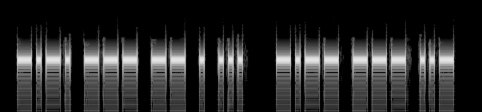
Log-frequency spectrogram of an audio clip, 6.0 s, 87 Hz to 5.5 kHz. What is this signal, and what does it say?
Morse code, heard as a keyed tone, about 20 wpm, 600 Hz. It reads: COMES YOU
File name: the old man and the sea / the old man and the sea part 1 20wpm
